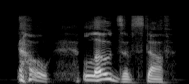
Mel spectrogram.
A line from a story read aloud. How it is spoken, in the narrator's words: Aurevi said with a light laugh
